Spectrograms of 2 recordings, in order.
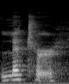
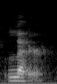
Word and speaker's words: letter: However, we don't pronounce it as “letter” in actual speech, in rapid speech. We say, “letter,” it's a “D” sound.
